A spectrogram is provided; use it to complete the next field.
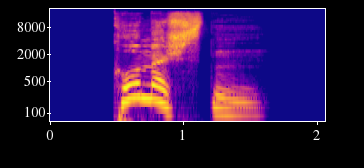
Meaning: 1. superlative degree of komisch 2. inflection of komisch: strong genitive masculine/neuter singular superlative degree
- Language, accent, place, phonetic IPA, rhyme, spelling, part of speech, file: German, Germany, Berlin, [ˈkoːmɪʃstn̩], -oːmɪʃstn̩, komischsten, adjective, De-komischsten.ogg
